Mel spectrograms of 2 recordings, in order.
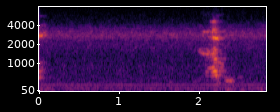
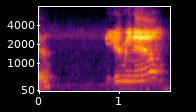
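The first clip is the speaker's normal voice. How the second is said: choppy breaking-up phone line; glitchy call audio; bad connection; 9 dB louder, much slower than usual. Real, not acted. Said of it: "you're breaking up really bad".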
